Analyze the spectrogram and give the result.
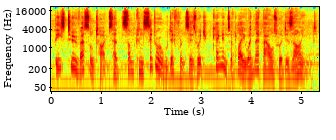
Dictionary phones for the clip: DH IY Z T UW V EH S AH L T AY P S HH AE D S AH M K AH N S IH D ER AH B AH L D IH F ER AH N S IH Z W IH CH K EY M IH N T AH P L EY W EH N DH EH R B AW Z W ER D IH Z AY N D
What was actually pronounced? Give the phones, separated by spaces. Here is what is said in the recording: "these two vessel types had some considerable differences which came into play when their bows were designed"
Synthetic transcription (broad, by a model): DH IY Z T UW V EH S AH L T AY P S HH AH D S AH M K AH N S IH D ER AH B AH L D IH F ER AH N S IH Z W IH CH K EY M IH N T AH P L EY W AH N DH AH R B AW Z W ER D IH Z AY N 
